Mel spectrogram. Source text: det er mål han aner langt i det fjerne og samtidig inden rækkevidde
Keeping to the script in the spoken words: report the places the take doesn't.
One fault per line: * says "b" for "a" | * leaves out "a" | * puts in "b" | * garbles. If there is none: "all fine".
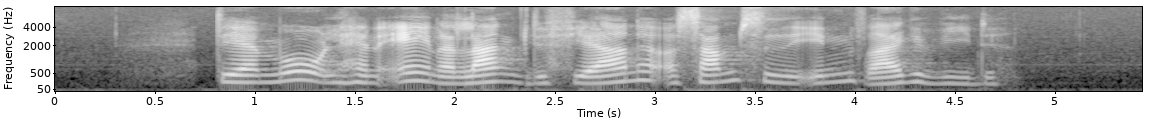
all fine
